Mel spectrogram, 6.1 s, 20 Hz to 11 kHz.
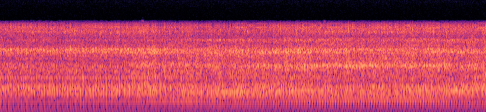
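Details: Orlík 2 JSK 75-2 piston compressor, one of the first starts after rebuilding leaking valves and seals, motor temporarily started via star connection: steady, even pumping hum with constant pitch, no knocks; running smoothly.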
